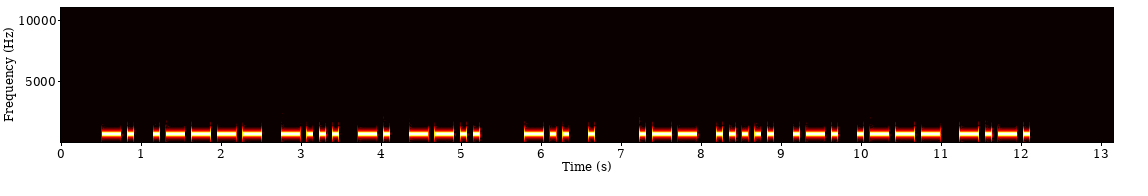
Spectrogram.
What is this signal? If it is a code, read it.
Morse code, heard as a keyed tone, about 15 wpm, 700 Hz. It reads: N1BNZ DE W5RJC
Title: USA Callsign DE Callsign - 5 Characters - 15wpm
